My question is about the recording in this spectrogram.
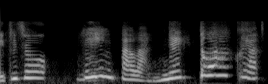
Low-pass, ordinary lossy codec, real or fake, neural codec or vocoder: none; none; fake; codec, 16 kHz, 1 kbps, FreqCodec, smaller model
